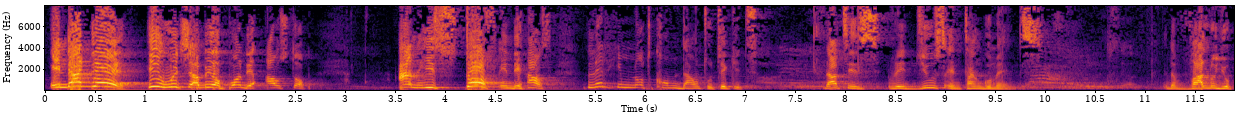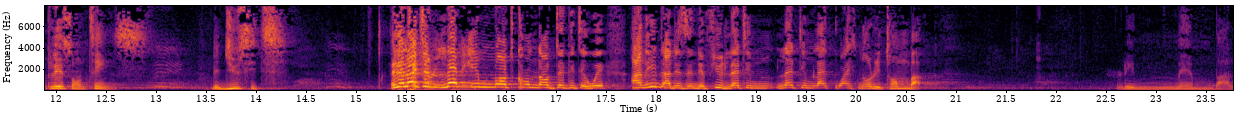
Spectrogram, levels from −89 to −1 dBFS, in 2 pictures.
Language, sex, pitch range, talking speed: English, male, 155-225 Hz, 160 wpm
